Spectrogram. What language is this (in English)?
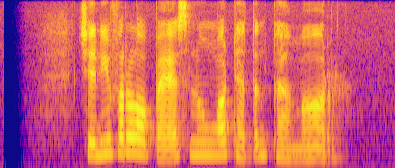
Javanese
